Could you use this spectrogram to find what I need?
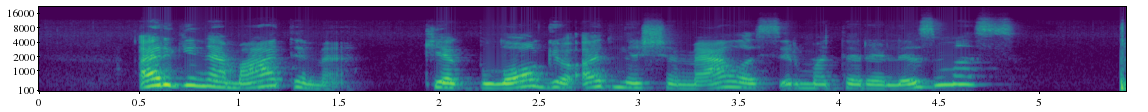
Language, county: Lithuanian, Vilnius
